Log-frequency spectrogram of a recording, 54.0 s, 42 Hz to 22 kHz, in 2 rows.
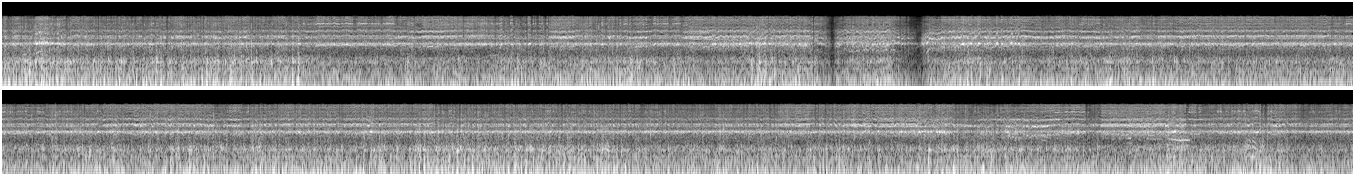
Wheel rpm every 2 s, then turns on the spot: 240, 230, 230, 230, 230, 230, 220, 200, 130, 120, 210, 230, 230, 240, 230, 230, 230, 220, 230, 230, 230, 220, 210, 210, 210, 220, 230.
none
